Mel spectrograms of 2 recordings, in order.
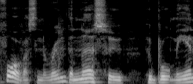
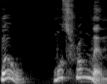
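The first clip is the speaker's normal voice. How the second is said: very high, sing-song, swooping, curious inquisitive voice; 10 semitones higher than usual. Speaker retells taking the bait with a man, retelling an inquisitive question. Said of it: "in the most inquisitive voice I could muster".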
